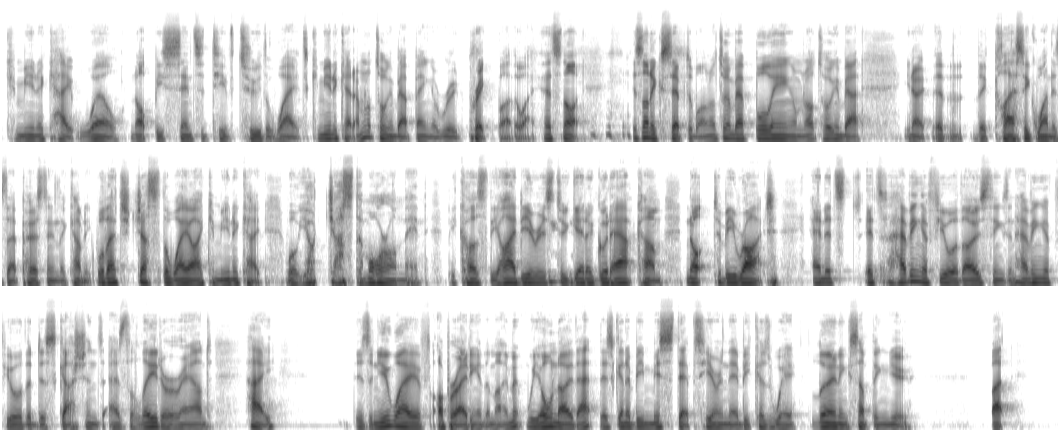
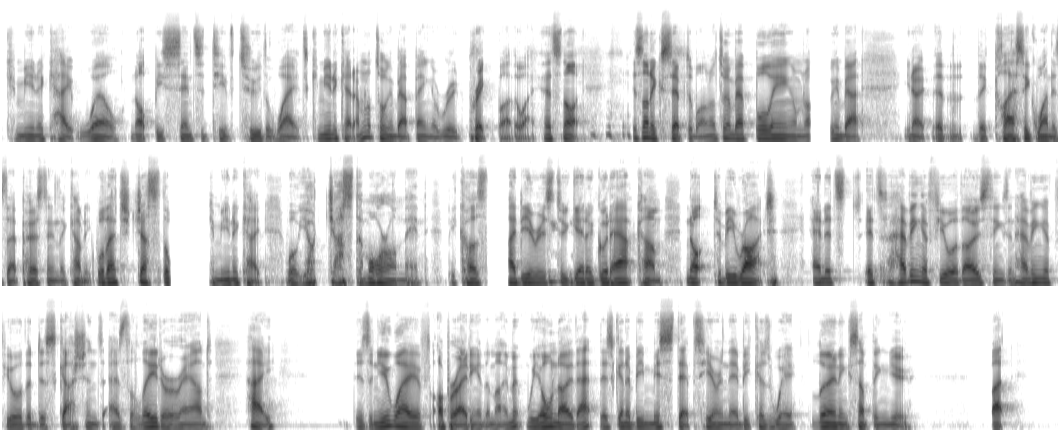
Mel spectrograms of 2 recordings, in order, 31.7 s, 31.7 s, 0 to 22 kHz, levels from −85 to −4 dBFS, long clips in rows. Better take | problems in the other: first | audio cutting out; at 8 s, at 12 s and at 15 s

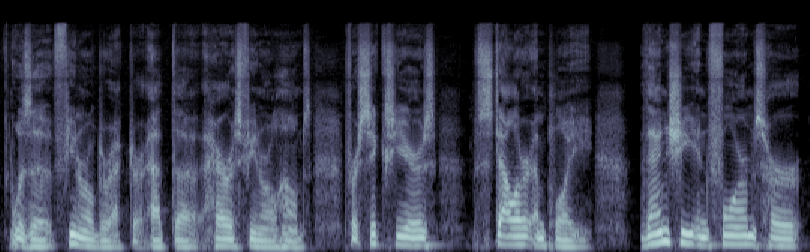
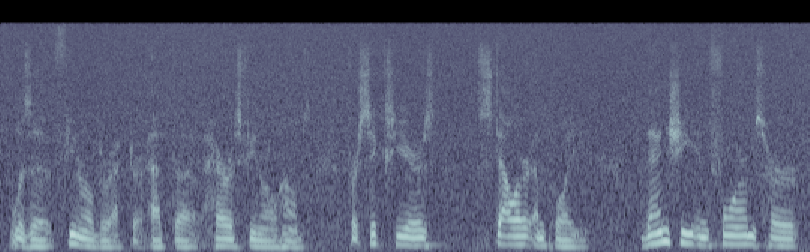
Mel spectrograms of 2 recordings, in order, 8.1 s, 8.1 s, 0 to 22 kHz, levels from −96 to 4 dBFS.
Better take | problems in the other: first | hiss; loud; throughout; 8 dB below the speech

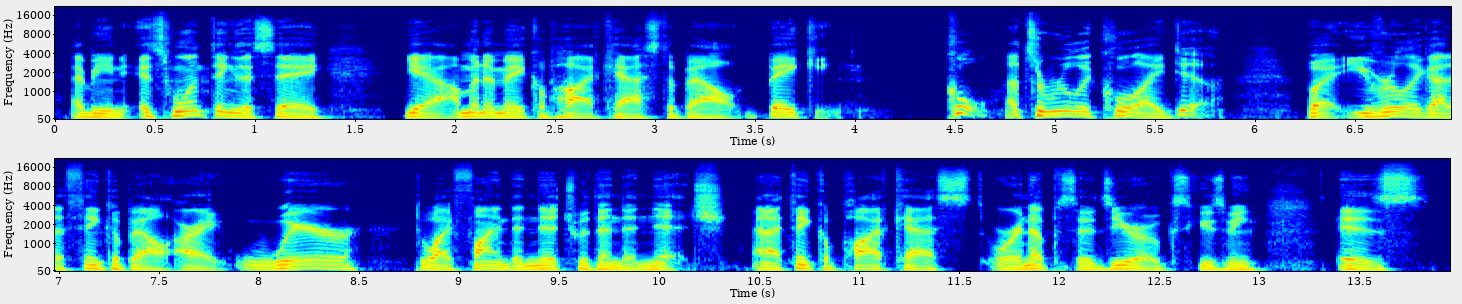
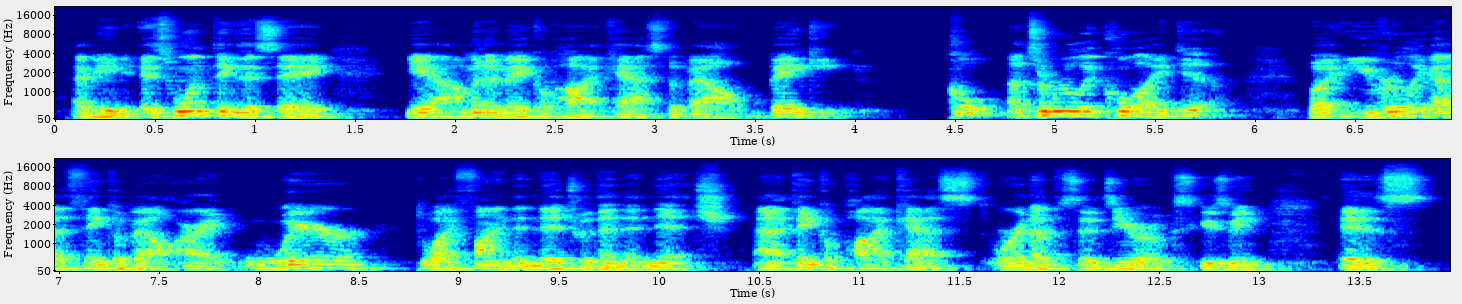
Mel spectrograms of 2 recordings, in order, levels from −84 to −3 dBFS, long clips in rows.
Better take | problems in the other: first | off-mic speech; far // room echo; slight; dies away in 0.3 s

